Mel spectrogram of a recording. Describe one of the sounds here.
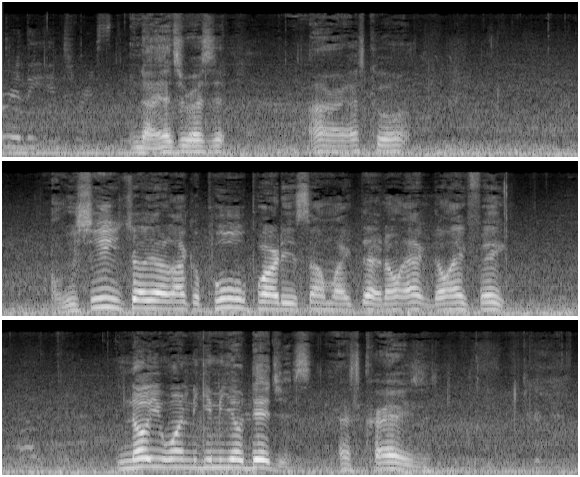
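A young man talks nearby in a lively way.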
